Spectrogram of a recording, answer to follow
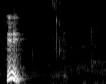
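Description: A man's short wordless vocal sound, one syllable whose pitch rises then falls, followed about a second later by a few faint clicks.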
